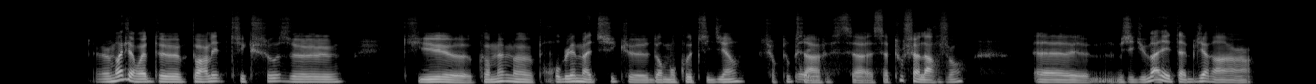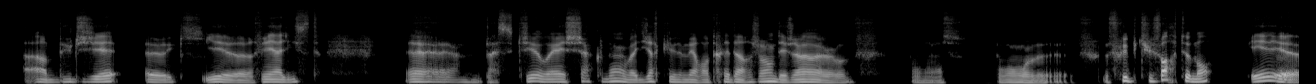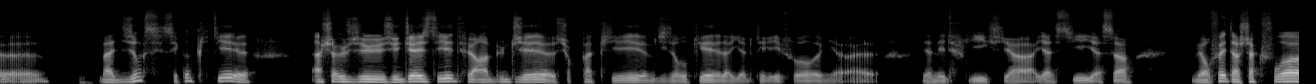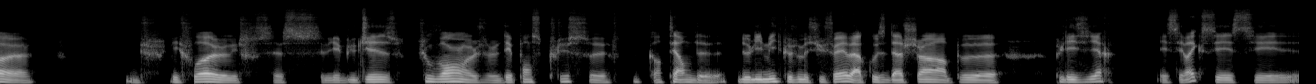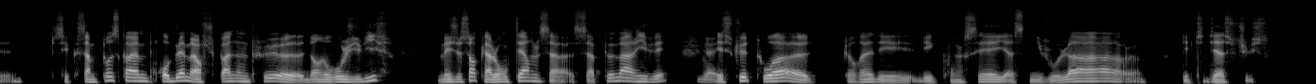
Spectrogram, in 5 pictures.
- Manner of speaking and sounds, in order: tapping; blowing
- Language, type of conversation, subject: French, advice, Comment puis-je établir et suivre un budget réaliste malgré mes difficultés ?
